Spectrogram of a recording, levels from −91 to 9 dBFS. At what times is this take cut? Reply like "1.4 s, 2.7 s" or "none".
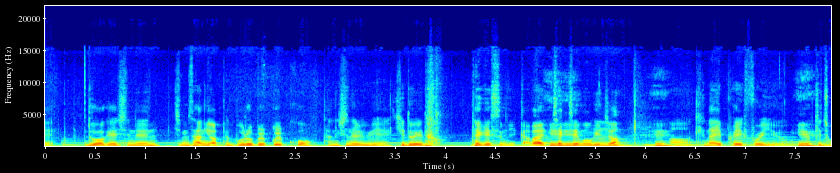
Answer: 2.7 s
